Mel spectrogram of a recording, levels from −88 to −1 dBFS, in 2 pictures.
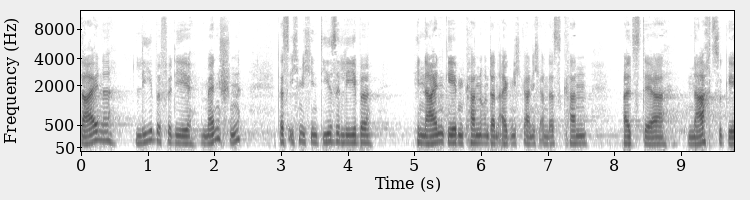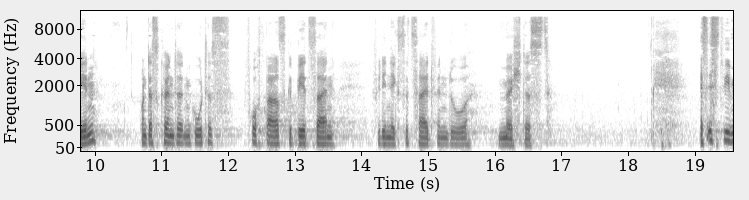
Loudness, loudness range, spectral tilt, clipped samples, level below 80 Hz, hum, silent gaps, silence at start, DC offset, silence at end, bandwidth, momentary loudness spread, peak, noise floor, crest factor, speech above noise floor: -37 LUFS; 8 LU; -5.5 dB/octave; under 0.1%; -74 dBFS; none; none; 0 s; under 0.1%; 0 s; 11 kHz; 14 LU; -14 dBFS; -73 dBFS; 24 dB; 37 dB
